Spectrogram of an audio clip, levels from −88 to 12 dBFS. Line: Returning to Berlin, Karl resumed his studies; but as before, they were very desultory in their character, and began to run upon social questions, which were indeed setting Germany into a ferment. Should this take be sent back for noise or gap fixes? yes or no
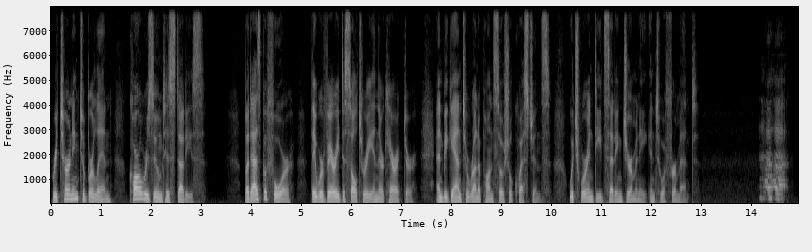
yes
